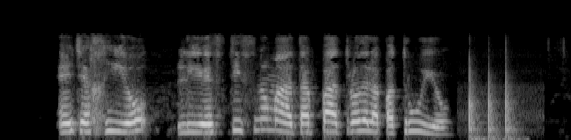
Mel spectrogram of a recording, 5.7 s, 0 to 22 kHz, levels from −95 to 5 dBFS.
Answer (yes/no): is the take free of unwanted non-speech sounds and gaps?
no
